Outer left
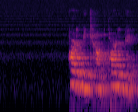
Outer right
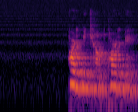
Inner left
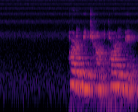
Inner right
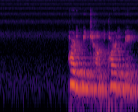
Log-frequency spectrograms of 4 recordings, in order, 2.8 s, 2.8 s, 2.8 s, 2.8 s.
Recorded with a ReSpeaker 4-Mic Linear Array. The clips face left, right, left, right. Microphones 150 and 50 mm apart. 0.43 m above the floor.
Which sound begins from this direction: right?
A woman speaking, at 1.4 s.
